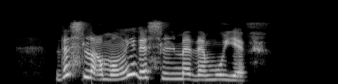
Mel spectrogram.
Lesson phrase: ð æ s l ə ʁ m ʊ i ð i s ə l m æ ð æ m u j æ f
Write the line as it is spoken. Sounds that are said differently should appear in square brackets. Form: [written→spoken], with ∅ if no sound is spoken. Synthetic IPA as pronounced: ð æ s l ə ʁ m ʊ i ð [i→æ] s ə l m æ ð æ m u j æ f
